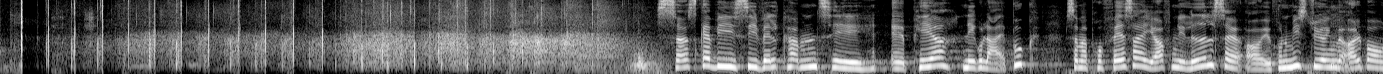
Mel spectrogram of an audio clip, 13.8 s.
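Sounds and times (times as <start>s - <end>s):
audience applause for a guest in a Danish studio: 0.0s - 6.3s
speech: 6.8s - 13.8s.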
